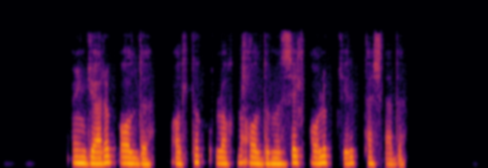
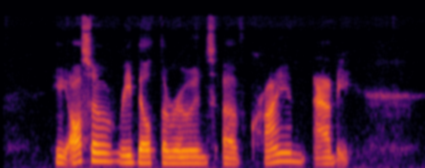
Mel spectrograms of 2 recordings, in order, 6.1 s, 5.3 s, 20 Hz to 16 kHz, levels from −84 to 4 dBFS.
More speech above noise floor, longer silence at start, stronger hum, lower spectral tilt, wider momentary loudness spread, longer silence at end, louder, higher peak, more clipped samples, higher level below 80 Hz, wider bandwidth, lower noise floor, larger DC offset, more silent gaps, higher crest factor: first, over 72 dB vs 43 dB; first, 0.9 s vs 0.7 s; neither; first, -8 dB/octave vs -6 dB/octave; about the same, 10 LU vs 9 LU; about the same, 1.05 s vs 1 s; about the same, -20 LUFS vs -20 LUFS; about the same, -2 dBFS vs -2 dBFS; neither; first, -54 dBFS vs -60 dBFS; second, 7.8 kHz vs 11.5 kHz; first, under -90 dBFS vs -62 dBFS; neither; neither; about the same, 18 dB vs 18 dB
